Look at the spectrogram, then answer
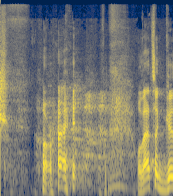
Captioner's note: chuckling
